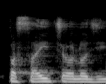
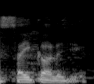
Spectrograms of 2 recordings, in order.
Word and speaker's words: psychology: इसमें पी है पर साइलेंट है, एच है वो भी साइलेंट है, तो पसाइचोलॉजी जिसको बोल सकते थे, उसके बदले में उसको बोलते हैं साइकोलॉजी।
